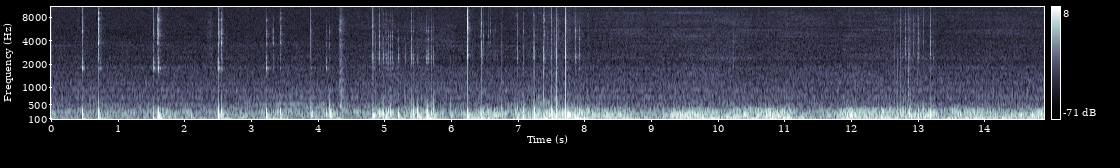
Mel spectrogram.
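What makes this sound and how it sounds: Long acrylic nails tap the metal body of a Blue Yeti microphone and scratch its metal mesh grille. Sharp, bright clicks scatter through the first half over a dense, low rumbling scrape. The sound settles into steady, muffled scratching with a few more taps near the end.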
